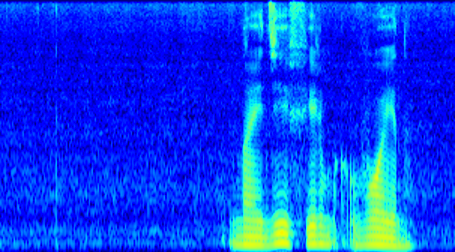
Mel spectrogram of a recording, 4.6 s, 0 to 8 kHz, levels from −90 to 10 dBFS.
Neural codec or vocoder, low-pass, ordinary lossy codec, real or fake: none; none; none; real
